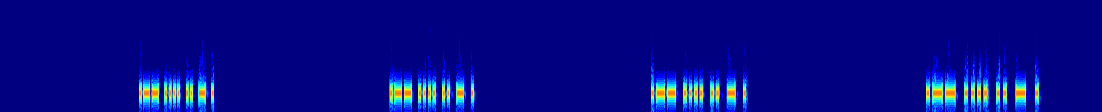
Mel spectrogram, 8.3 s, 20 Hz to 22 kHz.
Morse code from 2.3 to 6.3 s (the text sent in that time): WHITE WHITE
